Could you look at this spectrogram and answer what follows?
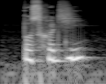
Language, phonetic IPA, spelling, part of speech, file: Czech, [ˈposxoɟiː], poschodí, noun, Cs-poschodí.ogg
- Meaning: floor, storey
